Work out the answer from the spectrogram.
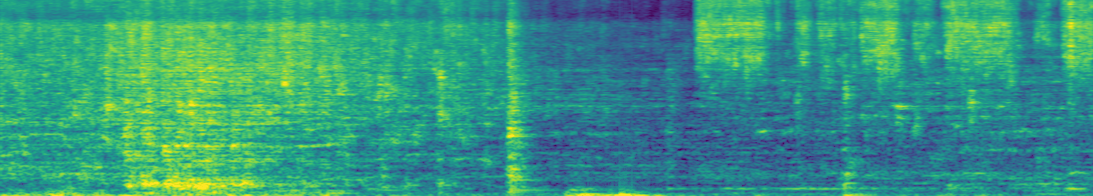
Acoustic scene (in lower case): restroom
